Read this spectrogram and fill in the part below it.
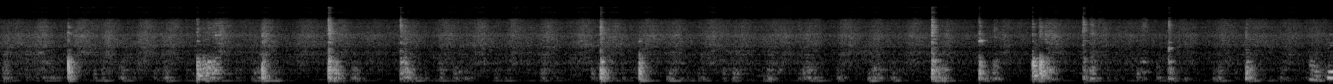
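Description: Ginger garlic paste frying in a pan for egg rice, a soft continuous sizzle broken by repeated sharp scraping stirs of a spatula, close and fairly quiet.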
